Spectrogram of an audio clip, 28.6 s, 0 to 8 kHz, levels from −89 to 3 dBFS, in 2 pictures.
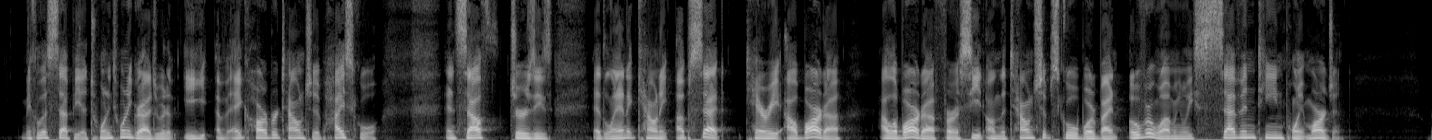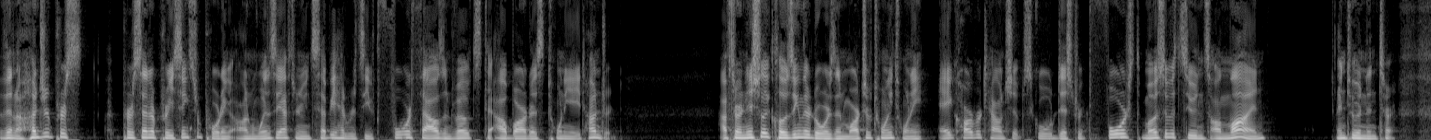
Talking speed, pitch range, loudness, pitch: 160 wpm, 125-155 Hz, -25 LUFS, 135 Hz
